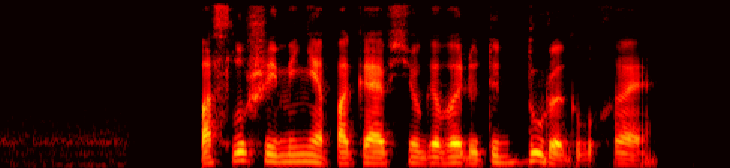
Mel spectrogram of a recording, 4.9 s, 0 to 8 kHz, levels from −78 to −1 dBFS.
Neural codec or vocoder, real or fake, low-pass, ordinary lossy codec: vocoder, 22.05 kHz, 80 mel bands, WaveNeXt; fake; 7.2 kHz; none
